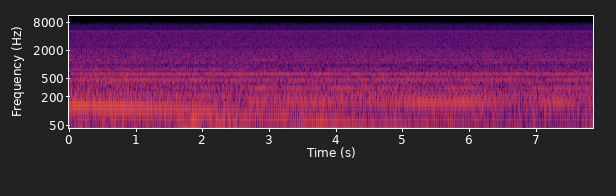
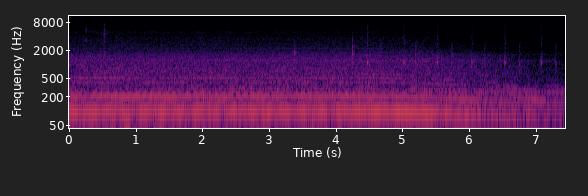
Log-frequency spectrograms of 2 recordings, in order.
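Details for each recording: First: Original unmodified G5 CPU fan running at 3,000 rpm: a steady, loud whirring hum with a constant tone and airy hiss, described as pretty intrusive. Loud fan noise. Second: G5 CPU fan converted to a Zalman motor, running at 2,000 rpm for comparison with the original: a low, steady hum with faint soft ticking, much quieter than the original mechanism. Normal running.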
